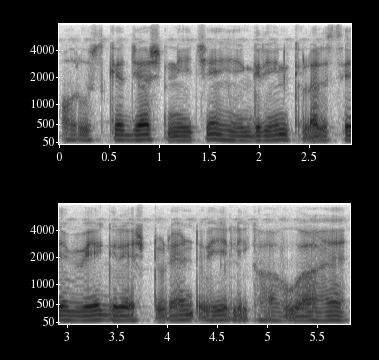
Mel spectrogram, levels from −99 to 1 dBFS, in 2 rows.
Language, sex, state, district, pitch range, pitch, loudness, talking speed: Hindi, male, Jharkhand, Ranchi, 105-120 Hz, 110 Hz, -18 LUFS, 145 wpm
